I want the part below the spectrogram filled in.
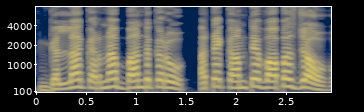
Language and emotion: Punjabi, angry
